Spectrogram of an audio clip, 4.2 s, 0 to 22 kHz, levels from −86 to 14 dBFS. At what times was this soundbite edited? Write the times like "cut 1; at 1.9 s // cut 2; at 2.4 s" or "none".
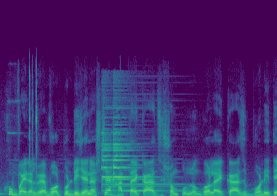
none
